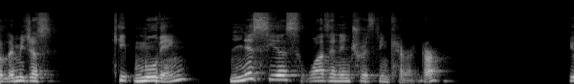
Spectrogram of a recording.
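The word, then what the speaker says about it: Nicias: At this point, enter uh Nissius. I think some some people say Nus. Um I checked. Uh I think the proper pronunciation is Nissus.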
